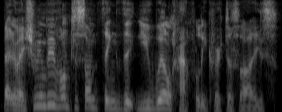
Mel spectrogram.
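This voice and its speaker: Higher-voiced opinionated male co-host. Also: sing-song, dry recording, studio quality. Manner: opinionated, deliberate emphasis. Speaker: podcast co-host. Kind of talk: casual tech chat.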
